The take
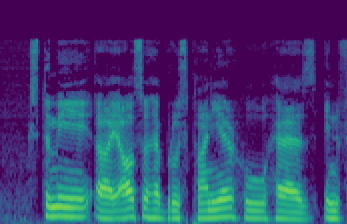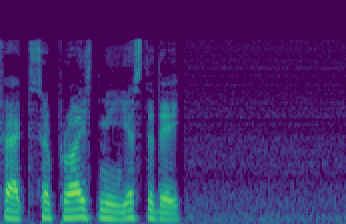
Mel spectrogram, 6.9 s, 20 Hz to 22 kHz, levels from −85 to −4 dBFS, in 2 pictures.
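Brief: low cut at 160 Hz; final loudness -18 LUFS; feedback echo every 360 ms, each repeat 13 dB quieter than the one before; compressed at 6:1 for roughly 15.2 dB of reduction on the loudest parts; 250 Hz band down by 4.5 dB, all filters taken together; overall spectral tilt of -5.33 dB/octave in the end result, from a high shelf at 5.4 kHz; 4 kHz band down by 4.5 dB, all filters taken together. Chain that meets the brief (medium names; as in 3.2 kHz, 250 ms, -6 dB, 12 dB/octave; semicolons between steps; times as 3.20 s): high-pass 160 Hz; peaking EQ 250 Hz -5.5 dB; peaking EQ 4 kHz -4.5 dB; treble shelf 5.4 kHz -5 dB; compression 6:1, threshold -35 dBFS; feedback delay 360 ms, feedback 22%, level -13 dB; trim +21 dB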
